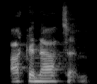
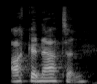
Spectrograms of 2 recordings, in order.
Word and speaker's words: Akhenaten: a high priest and advisor for the pharaoh Akhenaten.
